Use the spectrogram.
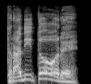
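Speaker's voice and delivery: high chanted accusation; children shouting. A narrator's reading. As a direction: yell it while hopping around him. (grido acuto di bambino)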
